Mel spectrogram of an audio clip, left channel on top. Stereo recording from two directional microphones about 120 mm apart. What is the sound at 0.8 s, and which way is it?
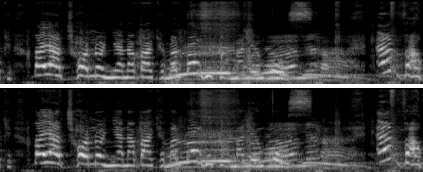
A woman's voice, 45° right (ahead or behind).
